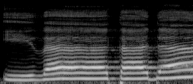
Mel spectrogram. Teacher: Kemudian di sini ada ikhfa aqrab. Karena ada nun sukun yang ketemu sama huruf ta. Maka nun sukunnya ini dibunyikan samar-samar.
